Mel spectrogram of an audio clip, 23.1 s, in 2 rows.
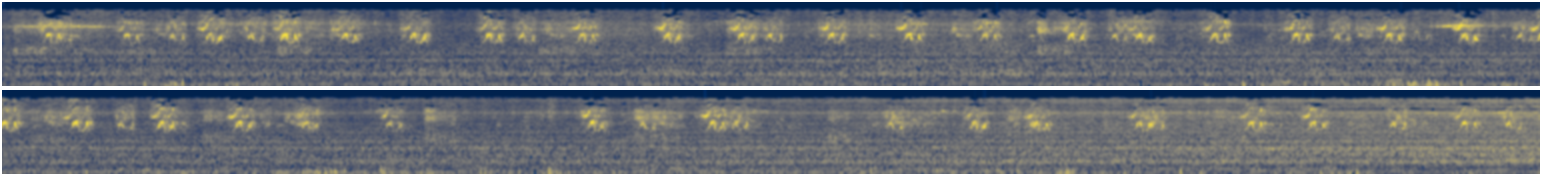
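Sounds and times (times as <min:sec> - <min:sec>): small bird chirping: 0:00.2 - 0:14.8.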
